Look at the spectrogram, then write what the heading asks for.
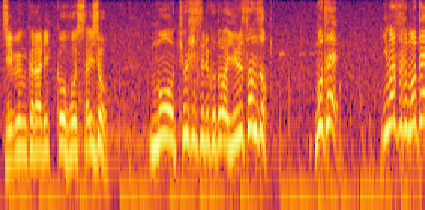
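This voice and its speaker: Pompous, bossy, fast-talking young anime man. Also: very high voice, expressive, a little hiss or hum. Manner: commanding, haughty, declamatory. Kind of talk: anime visual novel voice acting.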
